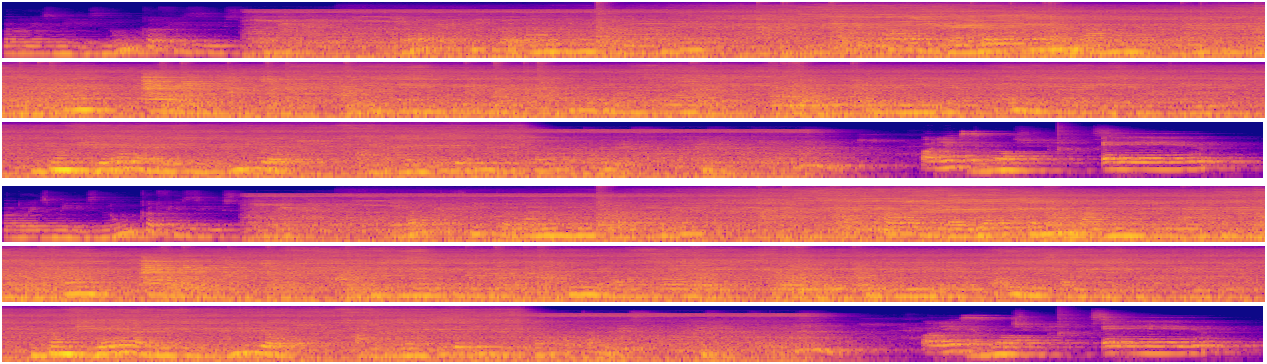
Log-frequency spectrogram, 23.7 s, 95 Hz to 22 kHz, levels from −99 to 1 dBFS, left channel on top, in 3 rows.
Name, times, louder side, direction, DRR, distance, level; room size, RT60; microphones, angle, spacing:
voice 1, 0.0-1.8 2.4-4.4 4.8-9.5 9.9-11.0 11.3-15.5 15.9-17.6 18.0-19.7 20.1-20.3 20.7-21.0 21.8-22.1, right 1 dB, 85° right, 2 dB, 0.5 m, -22 dB
sound 1, 1.5-20.8, equal, 50° right, 1.2 m, -22 dB
Sawing, 2.2-2.3 2.6-2.7 3.1-3.2 3.3-19.0, right 1 dB, 15° right, 0.6 m, -27 dB
Fireworks, 3.7-15.4 15.6-15.7 22.4-22.5, equal, 20° left, 0.9 m, -26 dB
voice 2, 20.5-22.1 22.6-23.3, left 1 dB, 45° left, -1 dB, 0.5 m, -26 dB
2.5 x 2.3 x 4.0 m, 1.3 s
head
